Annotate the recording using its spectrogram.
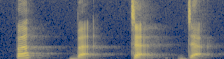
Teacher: elementos que se distinguem ou pela não vibração ou pela vibração das cordas vocais. O primeiro elemento de cada par é sempre o não vozeado e o segundo é o vozeado.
